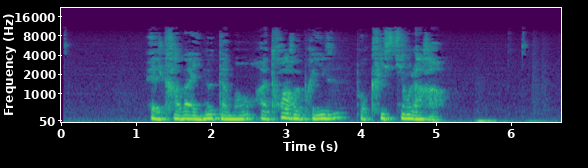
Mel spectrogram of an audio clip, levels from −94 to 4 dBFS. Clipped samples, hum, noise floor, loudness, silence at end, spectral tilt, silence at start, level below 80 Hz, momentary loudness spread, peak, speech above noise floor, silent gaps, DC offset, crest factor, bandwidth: under 0.1%; none; -54 dBFS; -18 LUFS; 0.85 s; -6.5 dB/octave; 1.15 s; -38 dBFS; 19 LU; -4 dBFS; 38 dB; none; under 0.1%; 14 dB; 10 kHz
